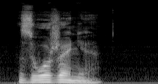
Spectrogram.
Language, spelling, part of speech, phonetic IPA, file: Polish, złożenie, noun, [zwɔˈʒɛ̃ɲɛ], Pl-złożenie.ogg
